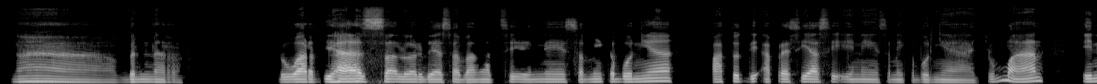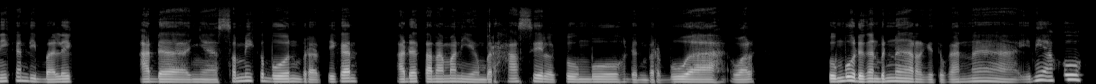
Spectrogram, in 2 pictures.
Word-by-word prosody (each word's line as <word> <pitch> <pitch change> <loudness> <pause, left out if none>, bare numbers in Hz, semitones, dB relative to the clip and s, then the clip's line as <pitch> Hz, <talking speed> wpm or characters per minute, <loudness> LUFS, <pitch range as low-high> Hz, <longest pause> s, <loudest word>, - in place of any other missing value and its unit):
Nah, 120 -5 -2
benar. 115 -1 -3 1.0
Luar 120 +1 +5
biasa 130 0 +6
luar 120 -1 +1
biasa 115 0 +1
banget 110 -1 -1
sih 120 -1 -3
ini 120 +1 -2
semi 120 +2 -3
kebunnya, 130 +5 +1 0.4
patut 125 +3 -1
diapresiasi 125 -1 -1
ini 115 -1 -4
semi 110 +1 -8
kebunnya. 105 -2 -5
Cuman, 145 +1 +2 0.4
ini 140 +2 +1
kan 175 +2 -3
di 140 -6 -3
balik 120 +3 +1 0.7
adanya 115 -2 +1
semi 155 +8 -3
kebun 130 -4 +1
berarti 115 +2 -3
kan 145 +1 +4 0.4
ada 125 +3 +1
tanaman 130 0 0
yang 115 -2 -1
berhasil 130 +2 -1
tumbuh 120 -1 0
dan 105 -3 -6
berbuah, 115 +1 0
wal 115 0 -2 0.7
tumbuh 155 +4 +5
dengan 135 +1 +4
benar 145 -2 +2
gitu 110 -1 -7
kan. 115 +1 -3
Nah, 140 -6 -3
ini 120 - -2
aku 210 +3 +1
120 Hz, 115 wpm, -24 LUFS, 115-135 Hz, 1.0 s, biasa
